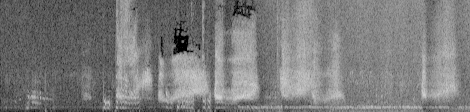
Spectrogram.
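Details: Black grouse lekking: a steady, rolling, dove-like bubbling drone runs for most of the recording, broken repeatedly by loud harsh hissing sneezes, several of them close together.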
